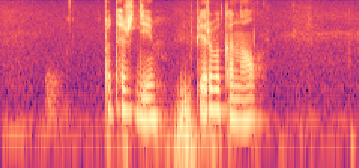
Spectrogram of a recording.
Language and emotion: Russian, neutral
